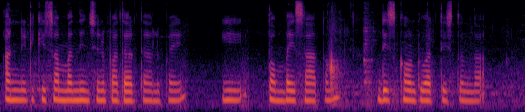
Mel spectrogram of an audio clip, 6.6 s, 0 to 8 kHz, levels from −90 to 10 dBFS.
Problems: background sounds at intervals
